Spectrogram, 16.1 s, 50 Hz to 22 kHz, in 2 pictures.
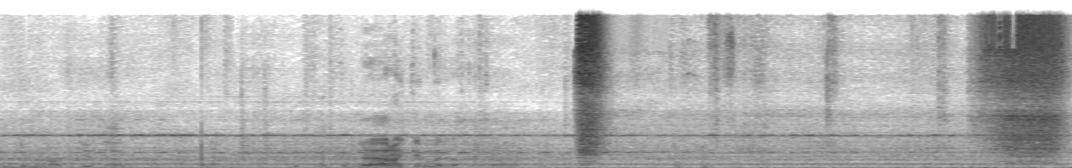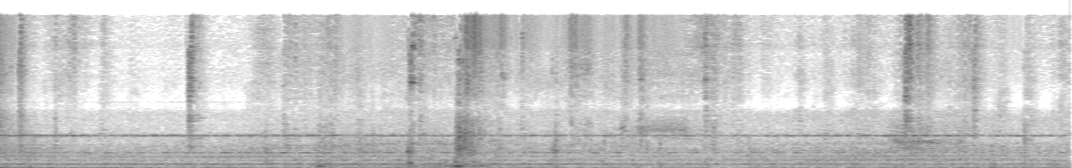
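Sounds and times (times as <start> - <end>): faint wheel squealing: 0.0 - 16.0
train wheels rumbling on rails: 0.0 - 16.0.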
